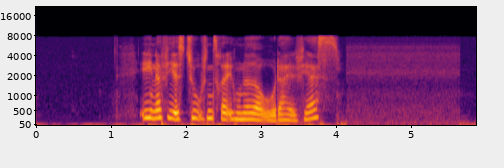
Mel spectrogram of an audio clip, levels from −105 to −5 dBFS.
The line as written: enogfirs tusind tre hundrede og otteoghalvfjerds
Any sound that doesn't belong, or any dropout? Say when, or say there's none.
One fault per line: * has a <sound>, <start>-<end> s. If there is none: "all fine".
all fine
